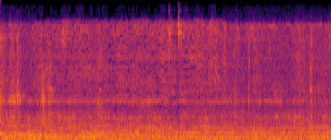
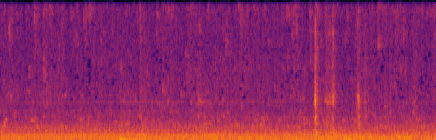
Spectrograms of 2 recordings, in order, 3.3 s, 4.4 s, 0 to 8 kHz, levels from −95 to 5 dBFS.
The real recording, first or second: second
